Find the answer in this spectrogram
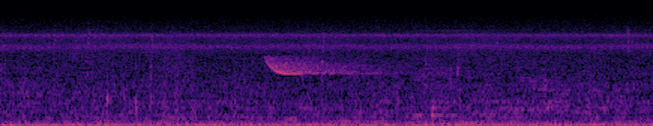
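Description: Steady, high-pitched drone of insects, over a low rumble. About two seconds in there is a single short call that slides down in pitch and then levels off.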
